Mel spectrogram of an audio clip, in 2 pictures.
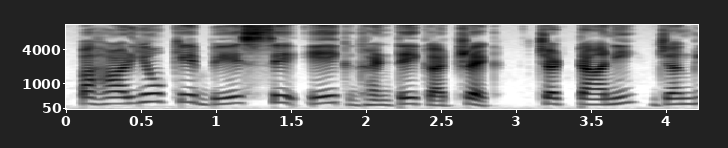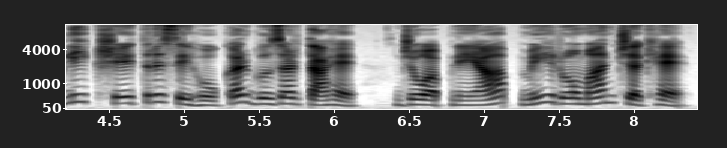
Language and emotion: Hindi, neutral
